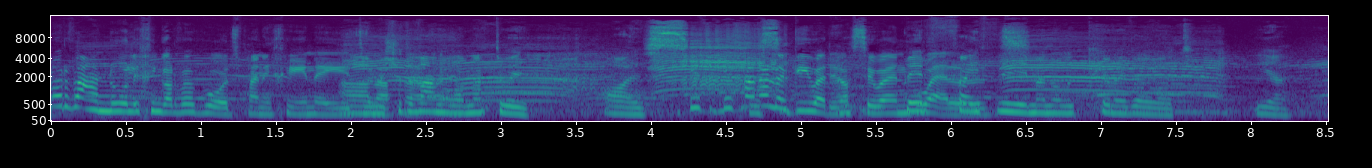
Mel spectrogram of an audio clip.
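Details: Welsh Black Mountain sheep giving rapid, overlapping bleats, several animals at once, each call shaky and wavering, repeated almost nonstop with a short quieter gap near the end.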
